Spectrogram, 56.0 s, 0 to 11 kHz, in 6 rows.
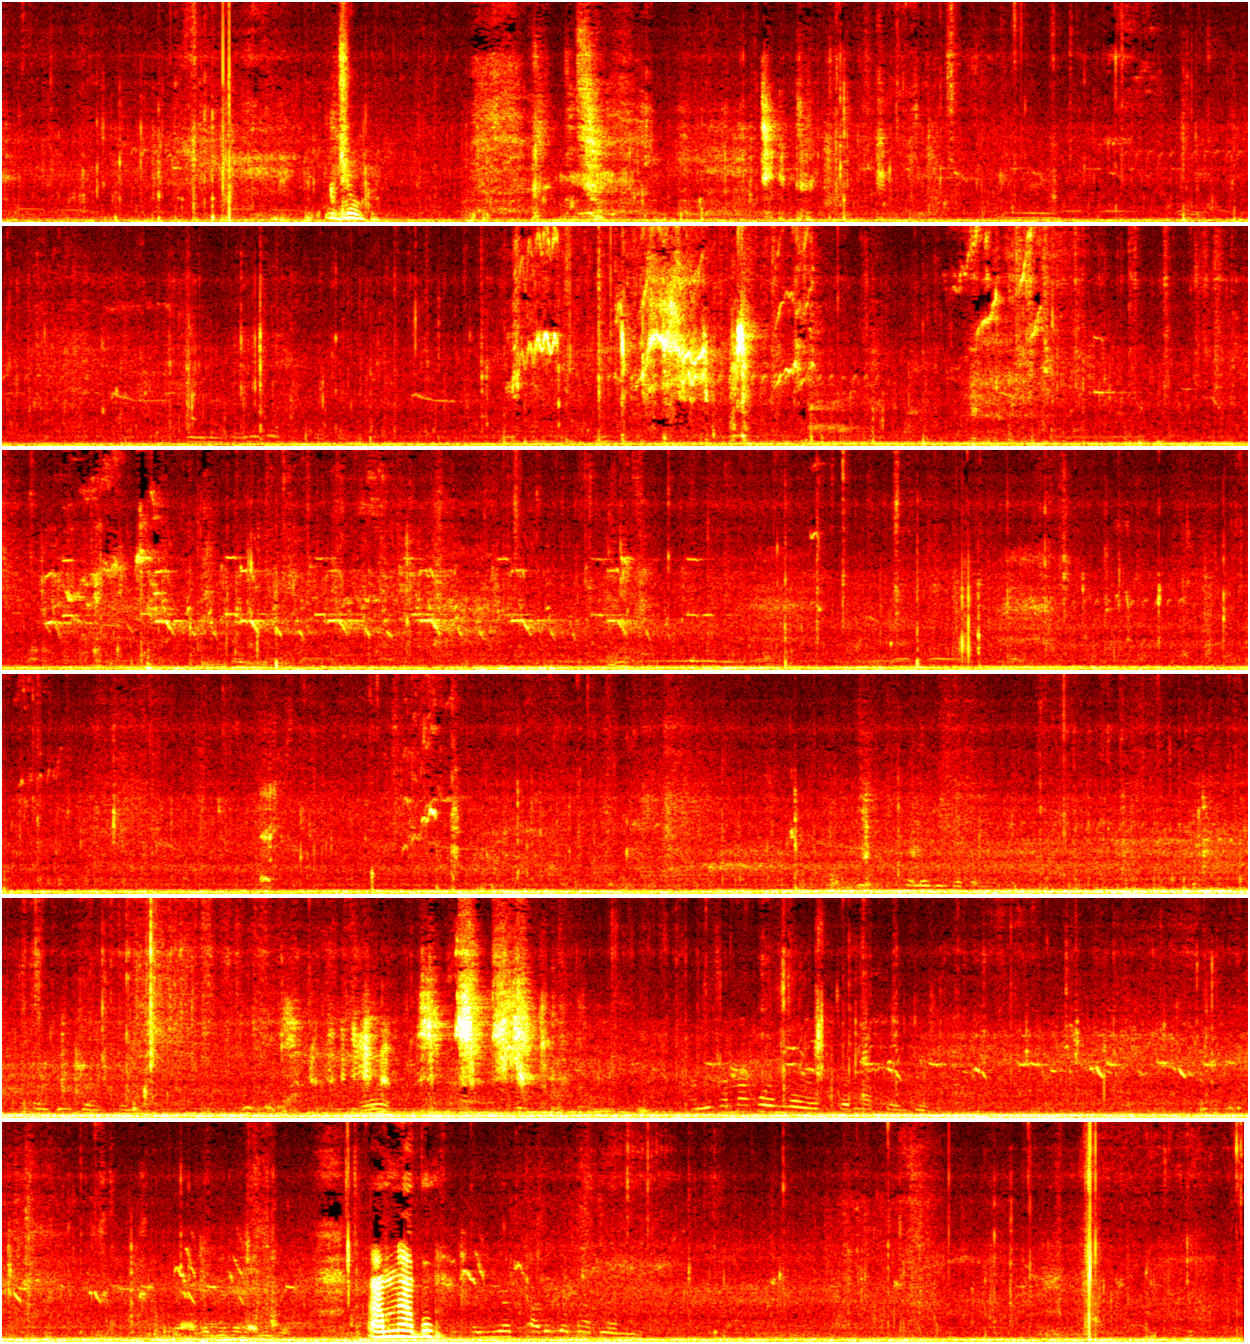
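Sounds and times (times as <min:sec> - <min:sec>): animal squeaks and chirps: 0:13.1 - 0:15.8, 0:16.5 - 0:17.7, 0:39.4 - 0:41.7
steady low rumble: 0:14.7 - 0:56.0.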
